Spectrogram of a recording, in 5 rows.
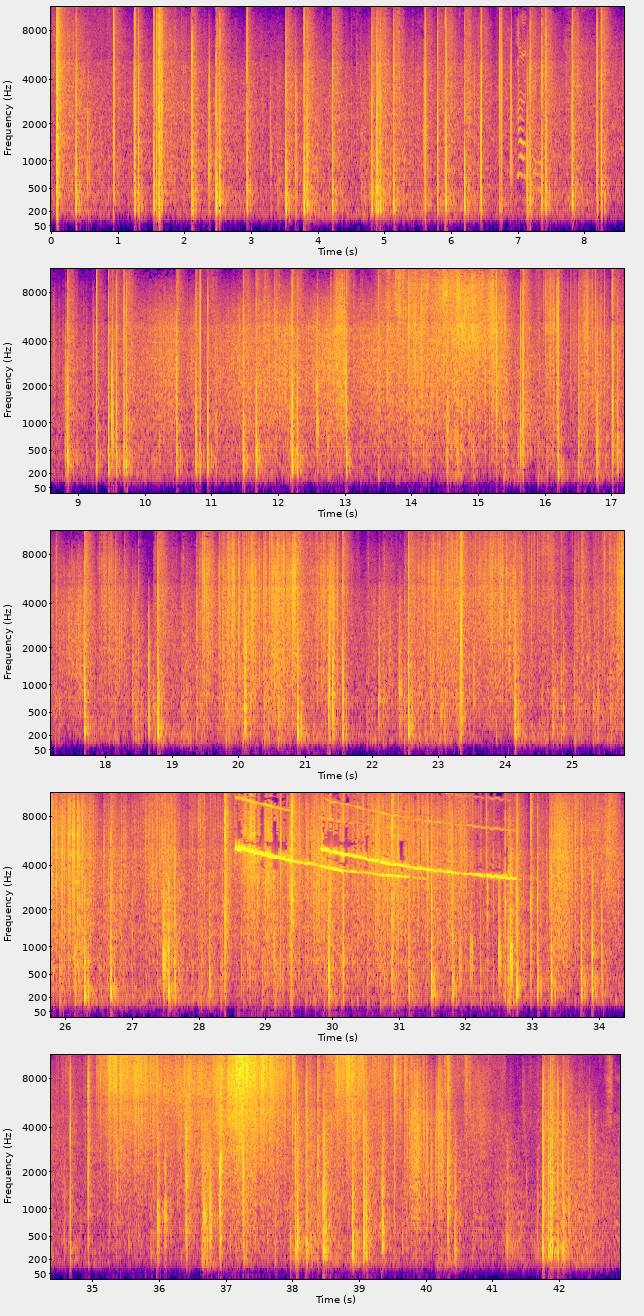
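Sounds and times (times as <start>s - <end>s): firecrackers banging: 10.5s - 16.9s, 17.7s - 42.9s
hissing crackle: 12.8s - 16.1s, 22.8s - 41.2s
falling firework whistles: 13.4s - 15.5s, 25.6s - 41.2s.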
